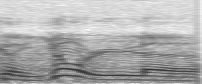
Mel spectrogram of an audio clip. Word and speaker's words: Jol: Oui, monsieur Dick Jol, ou Jol comme vous voulez, sera l'arbitre du milieu, ça s'écrit J-O-L, associé de Gerard Vervoort et Jaap Poel comme arbitre assistant.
